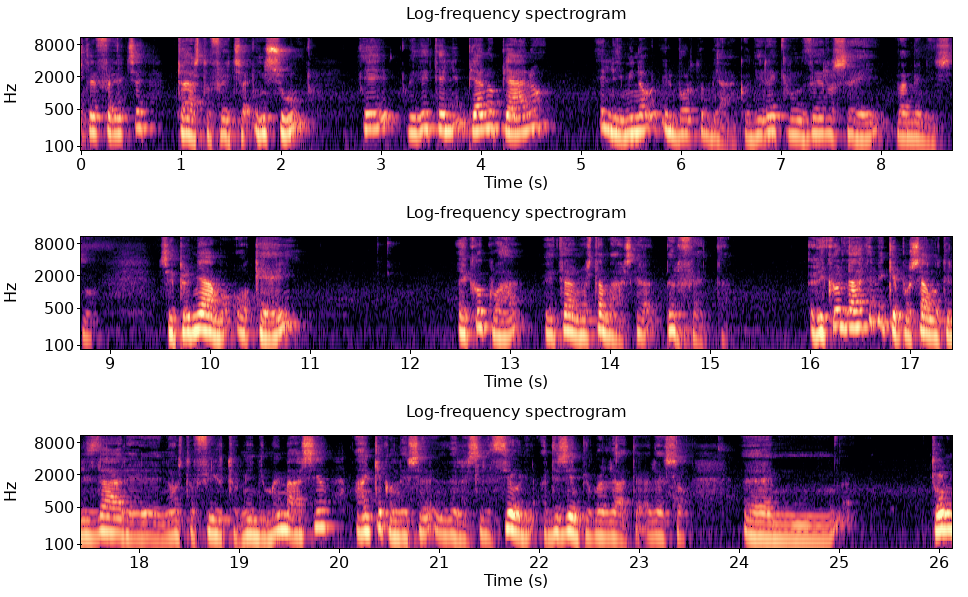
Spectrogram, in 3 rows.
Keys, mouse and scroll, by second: 9.0 click, 16.0 click.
